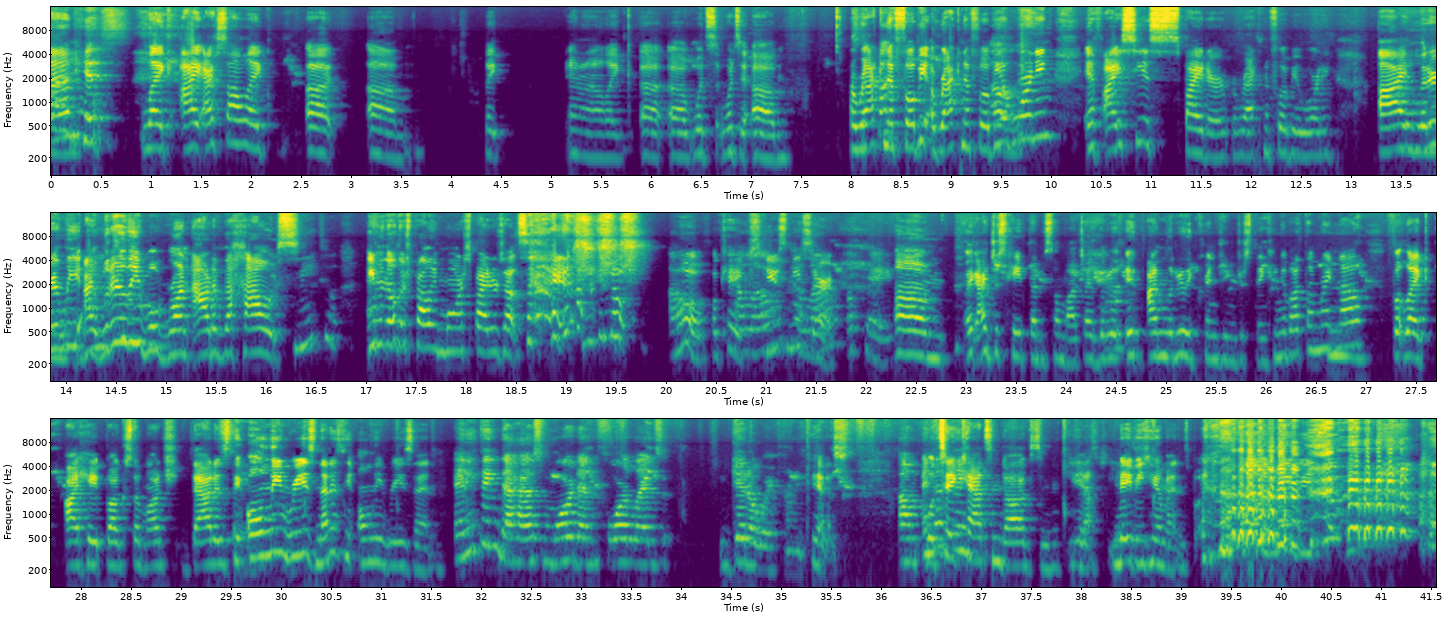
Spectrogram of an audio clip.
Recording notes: I apologize for the poor microphone quality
